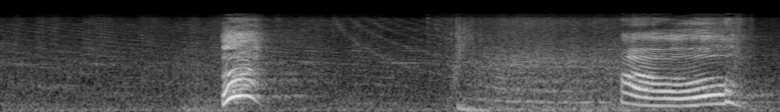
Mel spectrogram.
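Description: Electric zaps crackle in sharp bursts.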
